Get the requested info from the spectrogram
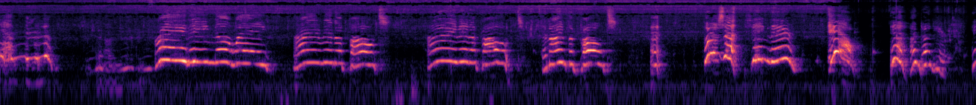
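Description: A high-pitched voice making drawn-out, bending vocal sounds, with no clear words, over the steady hiss of tap water running into a sink full of soapy water; the water stops about two seconds before the end.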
